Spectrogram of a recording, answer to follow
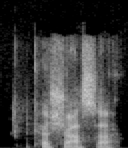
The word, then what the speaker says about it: Cachaça: Cachaça.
